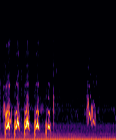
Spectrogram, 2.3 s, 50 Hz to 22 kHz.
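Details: Osprey at the nest in Charlo, Montana, recorded by nest camera on a July 2018 morning: five loud, harsh chirps in quick succession, then a pause and one faint note, with a low hum beneath.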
